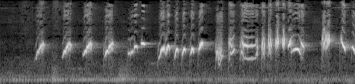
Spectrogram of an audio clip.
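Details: Greater green leafbird, known locally as cucak ijo, singing a loud master song: slurred whistles around mid pitch repeated quickly, then a dense run of chattering, buzzy notes and harsh rasps, over a faint low hum.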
